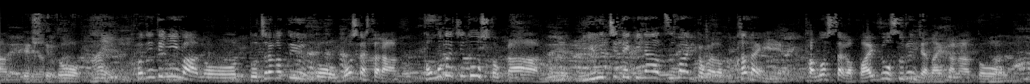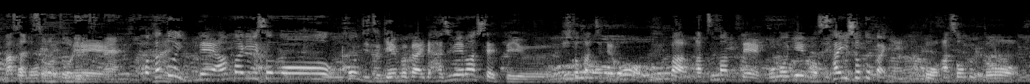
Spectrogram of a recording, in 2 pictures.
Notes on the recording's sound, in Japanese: 音量注意！ 環境音が大きいのでご注意ください。今回収録を行ったのは、イエローサブマリン秋葉原RPGショップで開催された『ゲムマ2015秋新作事前体験会』！前回にも増して周囲の音が大きく、お聞き苦しい部分もあるかとは思いますが、重ねてご容赦ください。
